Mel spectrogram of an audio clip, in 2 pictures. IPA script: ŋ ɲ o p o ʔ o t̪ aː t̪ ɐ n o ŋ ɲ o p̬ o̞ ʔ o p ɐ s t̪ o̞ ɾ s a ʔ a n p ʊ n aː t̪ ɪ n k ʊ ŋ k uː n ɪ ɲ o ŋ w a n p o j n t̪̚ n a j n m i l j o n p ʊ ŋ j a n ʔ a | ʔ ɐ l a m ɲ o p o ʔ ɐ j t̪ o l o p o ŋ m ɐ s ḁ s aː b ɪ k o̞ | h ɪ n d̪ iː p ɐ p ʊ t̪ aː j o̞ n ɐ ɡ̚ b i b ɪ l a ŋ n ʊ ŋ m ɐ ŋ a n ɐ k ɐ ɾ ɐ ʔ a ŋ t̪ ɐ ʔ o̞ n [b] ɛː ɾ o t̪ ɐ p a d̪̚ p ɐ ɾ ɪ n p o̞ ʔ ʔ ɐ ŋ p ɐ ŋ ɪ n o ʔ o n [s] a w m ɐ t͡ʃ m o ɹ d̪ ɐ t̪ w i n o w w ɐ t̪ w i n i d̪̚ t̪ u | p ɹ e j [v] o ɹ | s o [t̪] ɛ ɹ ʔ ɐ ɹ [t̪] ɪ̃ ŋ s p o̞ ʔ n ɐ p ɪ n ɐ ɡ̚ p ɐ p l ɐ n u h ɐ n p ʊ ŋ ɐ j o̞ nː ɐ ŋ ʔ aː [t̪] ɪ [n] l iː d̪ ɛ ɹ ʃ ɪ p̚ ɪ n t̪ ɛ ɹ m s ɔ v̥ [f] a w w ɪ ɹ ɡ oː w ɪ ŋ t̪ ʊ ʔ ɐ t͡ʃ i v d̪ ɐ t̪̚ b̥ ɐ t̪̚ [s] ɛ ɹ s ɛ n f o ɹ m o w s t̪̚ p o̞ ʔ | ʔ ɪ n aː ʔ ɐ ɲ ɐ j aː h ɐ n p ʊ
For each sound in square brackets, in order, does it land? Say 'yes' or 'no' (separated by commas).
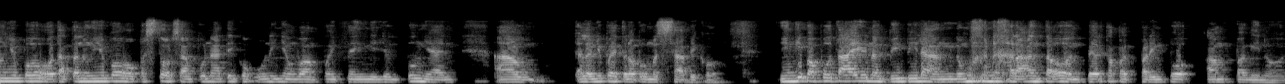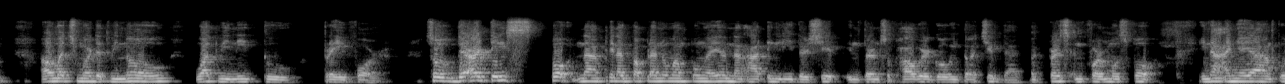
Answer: no, no, no, no, yes, yes, no, no, no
